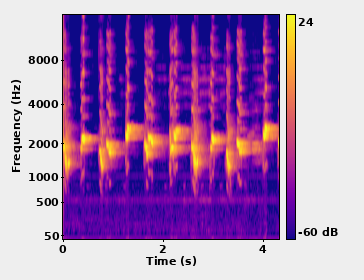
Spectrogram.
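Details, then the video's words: Yellow-vented bulbul singing a long 'ropel' song at dawn, used to provoke other bulbuls to sing: quick bubbly phrases, each a short gurgle that slides into a clear whistled note, repeated almost every half second without pause. "pancingan trucukan ropel panjang subuh pagi hari merangsang emosi trucuk lain agar ikut bunyi Ropel"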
